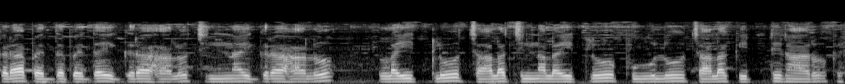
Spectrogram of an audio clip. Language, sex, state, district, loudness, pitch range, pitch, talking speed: Telugu, male, Andhra Pradesh, Sri Satya Sai, -16 LUFS, 130-140 Hz, 135 Hz, 90 wpm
